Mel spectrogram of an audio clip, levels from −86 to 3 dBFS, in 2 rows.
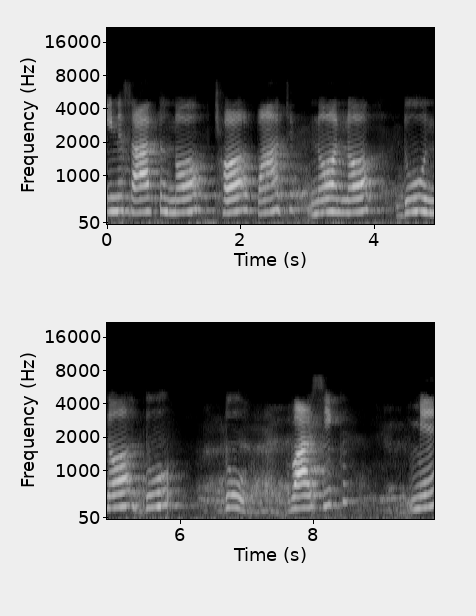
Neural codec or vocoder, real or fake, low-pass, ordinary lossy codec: codec, 24 kHz, 1.2 kbps, DualCodec; fake; 7.2 kHz; none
